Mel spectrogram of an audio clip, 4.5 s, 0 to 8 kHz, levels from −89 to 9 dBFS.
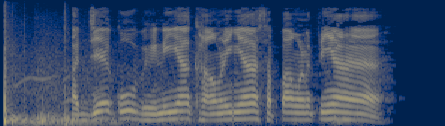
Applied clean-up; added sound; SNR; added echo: none; Fireworks; 8 dB; none.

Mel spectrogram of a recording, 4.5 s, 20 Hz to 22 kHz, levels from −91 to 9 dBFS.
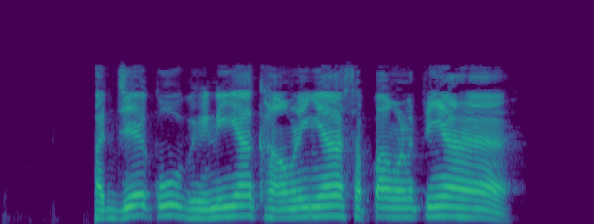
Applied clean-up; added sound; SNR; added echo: neural mask model DeepFilterNet 3.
